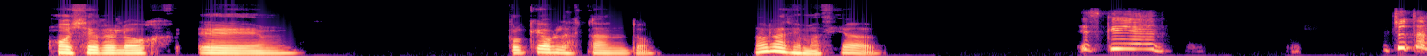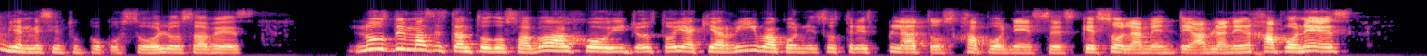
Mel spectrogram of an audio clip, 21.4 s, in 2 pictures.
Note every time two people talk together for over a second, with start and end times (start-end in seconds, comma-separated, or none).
none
